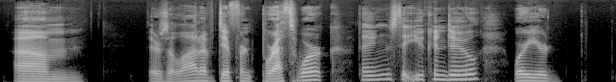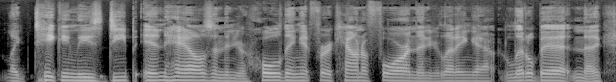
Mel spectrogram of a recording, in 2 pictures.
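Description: Very deep, low-pitched woman's voice with lively intonation at a moderate pace, dry and close with no echo. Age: 60s. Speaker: podcast guest, mother and business owner. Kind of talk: casual chat.

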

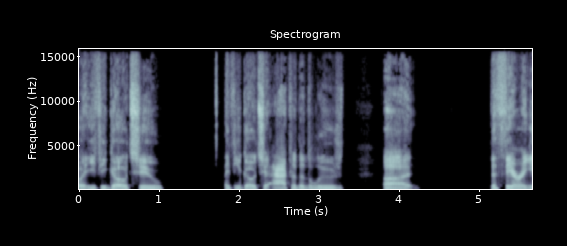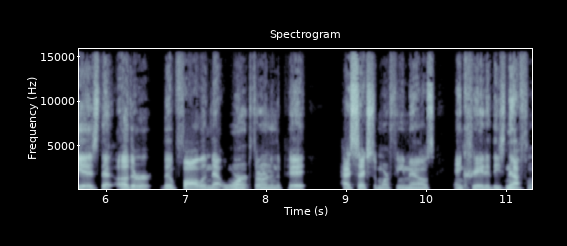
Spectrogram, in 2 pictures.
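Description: Speaking in a Southern US accent at a moderate pace, with long, frequent pauses and ordinary pitch variation, the voice comes through a very clean recording with a silent background and a dry, close sound with no echo. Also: man, medium pitch for a man. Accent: Southern US (Georgia). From US South, North Georgia mountains. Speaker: podcaster and musician. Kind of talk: casual interview chat.

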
